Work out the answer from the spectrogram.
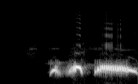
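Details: Loud, close spotted dove phrase, a call for luring birds into traps: a short coo, a swelling bent note, then a drawn-out buzzy coo that gently drops at the end.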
